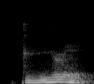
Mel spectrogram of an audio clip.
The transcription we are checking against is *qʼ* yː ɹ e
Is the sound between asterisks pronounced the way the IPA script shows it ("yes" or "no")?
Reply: no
